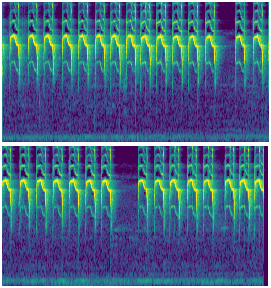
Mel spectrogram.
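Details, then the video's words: Bird sound for prompting other birds to sing: long, fast strings of sharp, high, hooked chirps, around three per second, broken by two short pauses, with a faint low hum behind. "full suara rangsangan jadikan cigun lain mana tahan auto gacor seketika"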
